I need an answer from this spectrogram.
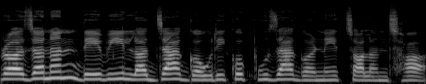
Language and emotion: Nepali, neutral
